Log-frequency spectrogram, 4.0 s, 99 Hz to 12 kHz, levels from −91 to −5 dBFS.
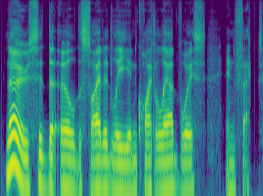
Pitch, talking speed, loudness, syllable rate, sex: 125 Hz, 165 wpm, -18 LUFS, 5.0 syllables/s, male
